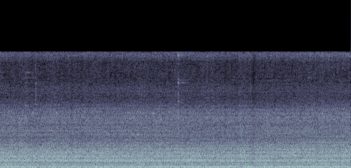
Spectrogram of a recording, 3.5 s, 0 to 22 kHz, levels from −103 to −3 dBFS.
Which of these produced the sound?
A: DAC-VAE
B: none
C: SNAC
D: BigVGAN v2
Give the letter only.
B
